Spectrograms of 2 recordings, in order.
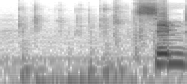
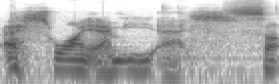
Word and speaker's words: Symes: Sims as in SIM cards? No, S-Y-M-E-S. Symes.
